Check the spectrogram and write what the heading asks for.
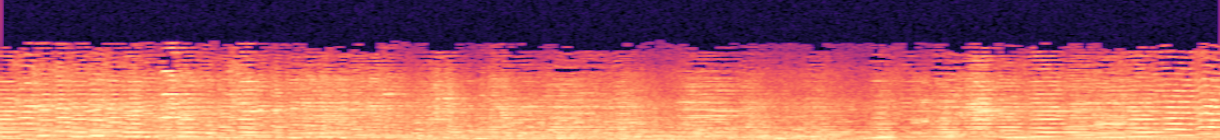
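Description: Violin played with the bow in a live performance, over a sustained bass line that changes note about once a second.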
